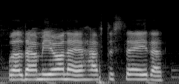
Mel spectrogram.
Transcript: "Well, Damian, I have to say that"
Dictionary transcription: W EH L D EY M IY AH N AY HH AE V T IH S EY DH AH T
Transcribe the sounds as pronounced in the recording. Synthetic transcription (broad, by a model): W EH L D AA M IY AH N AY HH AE F T IH S EY DH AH T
